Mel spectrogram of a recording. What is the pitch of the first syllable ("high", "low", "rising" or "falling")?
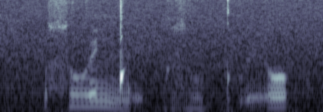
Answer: high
